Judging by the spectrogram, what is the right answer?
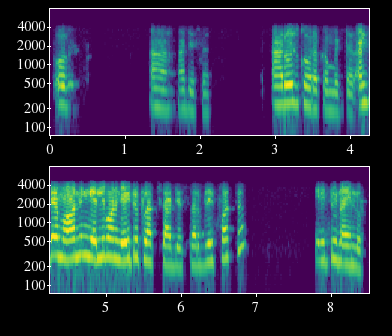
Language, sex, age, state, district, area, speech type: Telugu, female, 30-45, Andhra Pradesh, Krishna, urban, conversation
